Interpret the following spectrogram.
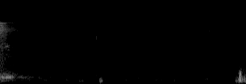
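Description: A single faint computer mouse click about a second in, amid near silence.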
